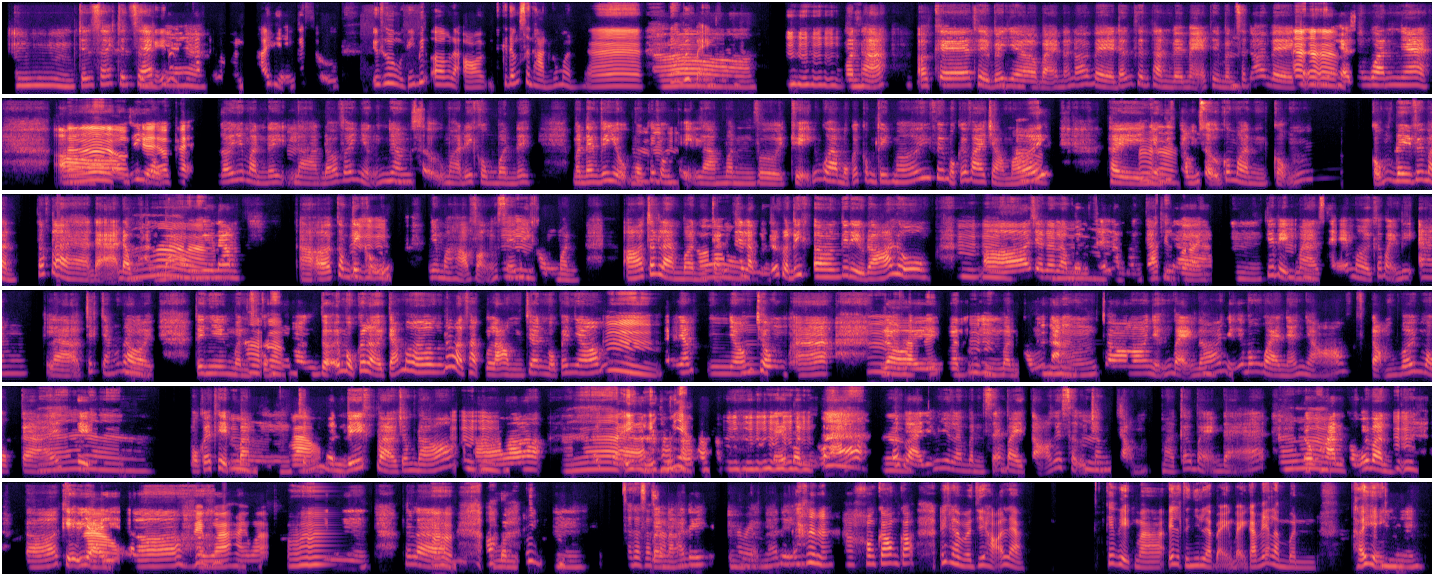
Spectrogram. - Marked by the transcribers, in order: tapping; distorted speech; static; other background noise; chuckle; laughing while speaking: "Ừm"; laughing while speaking: "Ừm"; laugh; laughing while speaking: "Ừm"; laugh; laugh; chuckle
- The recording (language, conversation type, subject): Vietnamese, unstructured, Tại sao bạn nghĩ lòng biết ơn lại quan trọng trong cuộc sống?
